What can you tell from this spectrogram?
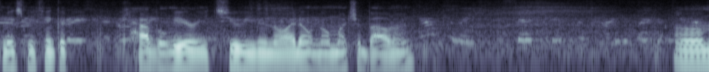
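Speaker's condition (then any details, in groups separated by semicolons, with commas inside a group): No condition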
